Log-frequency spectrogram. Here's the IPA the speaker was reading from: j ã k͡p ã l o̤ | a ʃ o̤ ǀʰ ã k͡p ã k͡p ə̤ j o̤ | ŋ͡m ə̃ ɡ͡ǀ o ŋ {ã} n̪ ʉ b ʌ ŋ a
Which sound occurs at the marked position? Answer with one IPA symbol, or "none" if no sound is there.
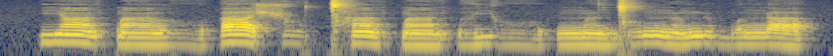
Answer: ə̃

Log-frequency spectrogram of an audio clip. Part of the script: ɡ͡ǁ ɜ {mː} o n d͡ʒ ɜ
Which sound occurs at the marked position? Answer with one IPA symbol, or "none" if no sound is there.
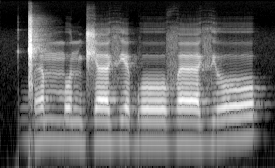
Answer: mː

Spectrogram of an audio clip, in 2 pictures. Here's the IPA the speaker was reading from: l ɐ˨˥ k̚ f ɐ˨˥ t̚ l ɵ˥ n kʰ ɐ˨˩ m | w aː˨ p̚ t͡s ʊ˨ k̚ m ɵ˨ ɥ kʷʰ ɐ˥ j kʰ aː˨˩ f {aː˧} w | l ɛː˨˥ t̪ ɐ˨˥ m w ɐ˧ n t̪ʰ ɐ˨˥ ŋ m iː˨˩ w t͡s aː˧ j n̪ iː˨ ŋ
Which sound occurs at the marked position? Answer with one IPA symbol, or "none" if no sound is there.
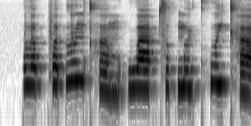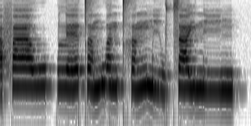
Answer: aː˥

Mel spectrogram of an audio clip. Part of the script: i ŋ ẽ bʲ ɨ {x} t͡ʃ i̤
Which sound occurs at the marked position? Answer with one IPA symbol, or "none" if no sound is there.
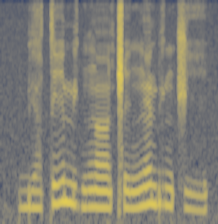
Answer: ŋ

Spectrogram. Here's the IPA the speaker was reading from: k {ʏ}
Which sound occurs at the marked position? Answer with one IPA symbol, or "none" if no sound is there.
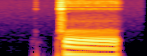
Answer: u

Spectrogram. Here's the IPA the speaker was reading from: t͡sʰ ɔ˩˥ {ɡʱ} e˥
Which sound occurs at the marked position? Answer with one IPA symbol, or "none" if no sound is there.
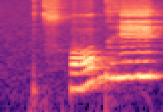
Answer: ɡʱ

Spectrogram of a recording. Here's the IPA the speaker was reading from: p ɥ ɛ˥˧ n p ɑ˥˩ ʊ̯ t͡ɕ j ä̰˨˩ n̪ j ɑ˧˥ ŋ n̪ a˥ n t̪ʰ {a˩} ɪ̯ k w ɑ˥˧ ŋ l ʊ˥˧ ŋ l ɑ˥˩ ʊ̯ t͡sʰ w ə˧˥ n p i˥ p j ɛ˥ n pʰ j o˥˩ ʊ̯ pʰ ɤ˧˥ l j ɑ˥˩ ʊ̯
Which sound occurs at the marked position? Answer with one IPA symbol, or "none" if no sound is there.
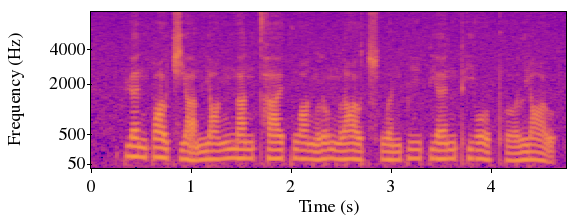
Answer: a˥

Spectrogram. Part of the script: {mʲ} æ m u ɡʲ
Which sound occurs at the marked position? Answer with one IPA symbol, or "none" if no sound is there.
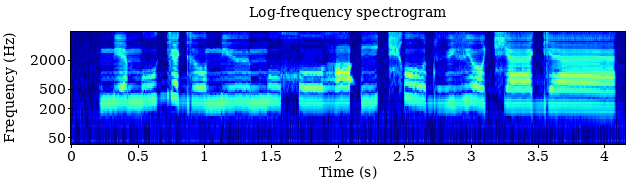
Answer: mʲ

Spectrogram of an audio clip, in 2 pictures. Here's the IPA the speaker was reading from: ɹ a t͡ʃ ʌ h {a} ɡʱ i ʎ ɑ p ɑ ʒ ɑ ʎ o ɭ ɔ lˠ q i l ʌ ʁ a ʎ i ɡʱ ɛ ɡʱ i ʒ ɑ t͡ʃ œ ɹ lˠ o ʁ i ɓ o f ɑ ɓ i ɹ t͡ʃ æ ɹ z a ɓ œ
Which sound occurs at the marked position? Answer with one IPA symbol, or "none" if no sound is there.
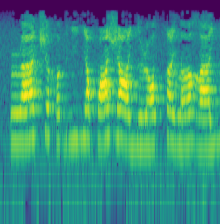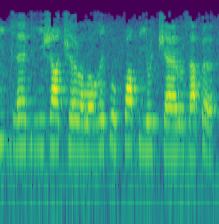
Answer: ʌ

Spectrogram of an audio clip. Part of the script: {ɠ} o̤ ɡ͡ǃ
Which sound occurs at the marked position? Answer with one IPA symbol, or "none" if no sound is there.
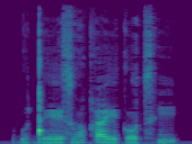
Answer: ɠ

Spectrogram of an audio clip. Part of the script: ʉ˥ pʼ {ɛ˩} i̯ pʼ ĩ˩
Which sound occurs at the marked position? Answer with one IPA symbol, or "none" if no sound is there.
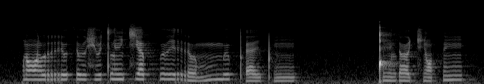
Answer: ɛ˩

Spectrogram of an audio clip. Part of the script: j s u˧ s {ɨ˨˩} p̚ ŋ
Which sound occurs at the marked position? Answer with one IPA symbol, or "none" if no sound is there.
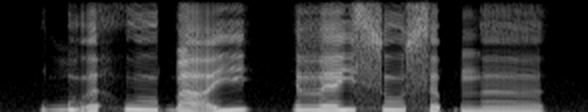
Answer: ə˨˩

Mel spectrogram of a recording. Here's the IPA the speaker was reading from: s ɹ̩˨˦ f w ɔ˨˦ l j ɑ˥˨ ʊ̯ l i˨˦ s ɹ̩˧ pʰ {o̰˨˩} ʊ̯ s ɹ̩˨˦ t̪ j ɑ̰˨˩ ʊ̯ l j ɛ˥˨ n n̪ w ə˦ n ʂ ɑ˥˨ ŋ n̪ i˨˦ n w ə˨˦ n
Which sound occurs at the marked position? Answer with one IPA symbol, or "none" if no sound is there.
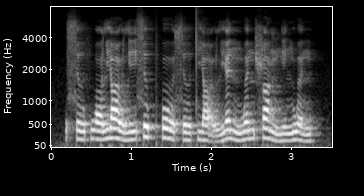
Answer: o˥˨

